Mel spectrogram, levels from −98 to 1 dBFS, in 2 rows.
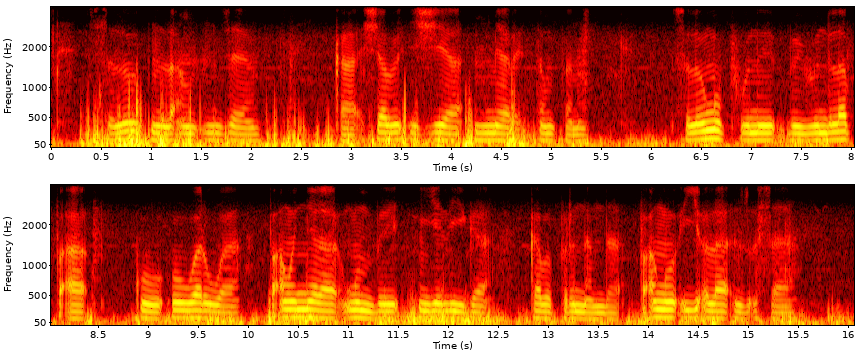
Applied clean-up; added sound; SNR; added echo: none; none; none; none.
